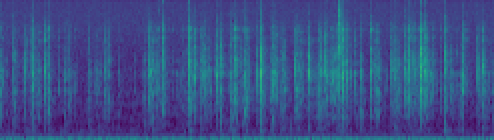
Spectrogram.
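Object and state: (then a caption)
Plastic computer keyboard being typed on. Fingertips of both hands type fast on a black plastic full-size computer keyboard with a hollow housing, resting on a fluffy rug. A dense, continuous stream of short, bright key clicks plays over a steady low hum.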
